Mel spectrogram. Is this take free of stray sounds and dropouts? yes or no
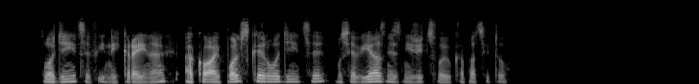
yes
